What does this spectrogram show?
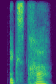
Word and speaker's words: extra: extra, As the X letter is followed by a consonant, and the consonant is not an H, then the second option is the correct one.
